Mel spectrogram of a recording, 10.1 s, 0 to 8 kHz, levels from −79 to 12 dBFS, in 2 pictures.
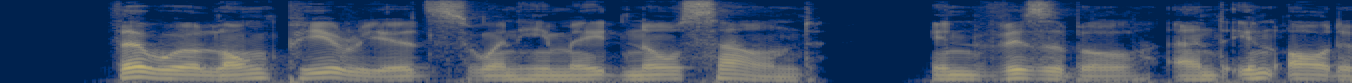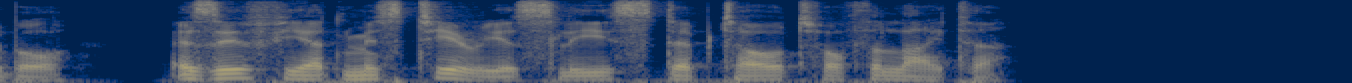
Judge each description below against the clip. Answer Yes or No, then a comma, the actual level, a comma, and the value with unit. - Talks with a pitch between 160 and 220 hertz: No, very low, 95 Hz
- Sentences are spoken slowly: Yes, slow, 130 wpm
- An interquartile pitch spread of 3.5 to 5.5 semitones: No, average, 3.0 semitones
